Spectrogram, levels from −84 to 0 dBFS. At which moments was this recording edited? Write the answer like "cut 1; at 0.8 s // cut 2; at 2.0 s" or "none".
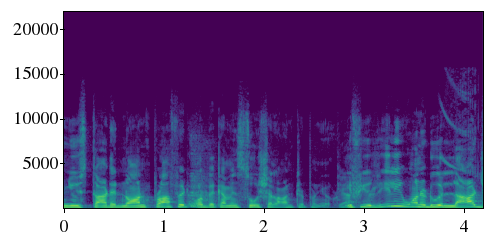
cut 1; at 2.8 s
